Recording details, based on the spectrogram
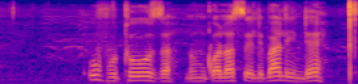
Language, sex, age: Xhosa, male, 24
